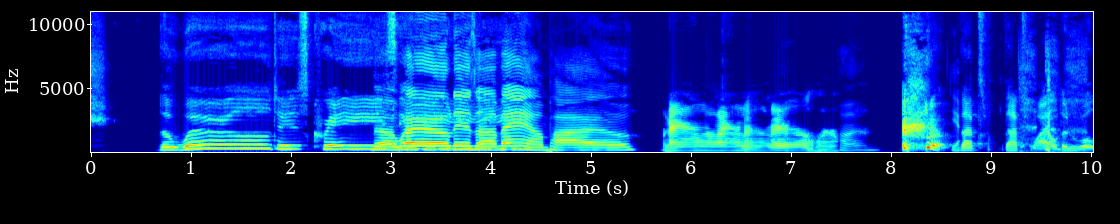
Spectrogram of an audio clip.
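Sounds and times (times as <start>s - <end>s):
speech: 0.0s - 10.0s
strained vocal groan: 5.7s - 7.8s
choking cough: 8.1s - 8.6s.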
